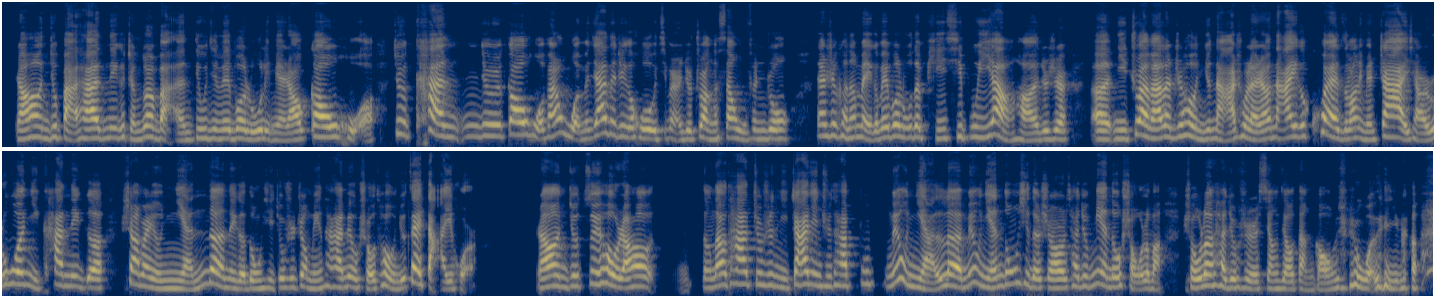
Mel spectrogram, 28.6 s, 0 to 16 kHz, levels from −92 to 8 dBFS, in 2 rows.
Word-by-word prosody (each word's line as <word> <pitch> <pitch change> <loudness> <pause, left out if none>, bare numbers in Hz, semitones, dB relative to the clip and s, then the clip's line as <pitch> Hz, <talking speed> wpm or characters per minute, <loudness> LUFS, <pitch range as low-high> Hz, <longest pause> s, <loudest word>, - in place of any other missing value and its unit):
然 220 +2 +5
后 270 +1 +4
你 235 - -8
就 270 - -4
把 - - +1
它 235 0 +6
那 240 +1 -5
个 260 - -6
整 210 -4 -7
个 270 +4 +2
碗 190 -6 -3
丢 240 +2 -6
进 230 -1 -6
微 225 0 -1
波 230 0 0
炉 210 +2 +1
里 215 - -4
面， 185 -2 -6
然 190 - +3
后 205 - +2
高 265 +3 +6
火， 425 +10 -6 0.2
就 350 - -7
看 275 -1 0
就 295 0 -3
是 285 0 0
高 320 +1 +5
火， 240 -8 -2
反 270 - +1
正 365 -3 -2
我 - - 0
们 220 +3 -11
家 335 +3 +3
的 330 -3 -6
这 275 - -7
个 250 - -2
火 240 -2 0
我 220 - +3
基 215 +1 -16
本 235 - -8
上 - - -8
就 215 - -3
转 235 +1 0
个 205 - -7
3-5 240 -4 -2
分 215 +1 -10
钟。 225 -1 -1 0.2
但 290 0 -2
是 300 - -3
可 270 - -3
能 250 +1 -3
每 255 -7 -2
个 205 - -3
微 255 - 0
波 285 +2 +2
炉 255 -2 -4
的 270 - 0
脾 235 -2 -12
气 240 +4 -10
不 265 0 -10
一 255 - -9
样 270 - +2
哈， 185 -2 -1
就 210 +2 -3
是， 210 -2 -2 0.2
呃， 215 -1 +3
你 220 +2 -5
转 315 +9 +5
完 235 0 +6
了 275 - +2
之 270 +3 -3
后 295 -3 +1
你 210 - -8
就 - - -3
拿 - - 0
出 270 +2 -4
来， 205 - +3
然 205 +2 +2
后 - - +2
拿 245 0 +1
一 - - -1
个 275 - -2
筷 375 -4 +3
子 220 - -6
往 240 +3 0
里 - - -8
面 200 0 -6
扎 265 +2 +5
一 - - -4
下， 180 -2 -3
如 240 - -2
果 315 -1 +4
你 275 -8 -8
看 290 +4 -1
那 260 -2 -5
个 220 -1 +2 0.2
上 310 - +1
面 260 -3 0
儿 - - -1
有 210 - -2 0.2
粘 200 +7 -4
的 325 -6 +4
那 220 -2 -5
个 190 -2 +2
东 205 +1 -3
西， 215 - -9
就 230 +3 -4
是 230 - -7
证 250 -1 -3
明 200 +1 -7
它 245 0 -8
还 235 - +2
没 250 - -3
有 230 - -3
熟 200 -4 -1
透， 270 -2 -1
你 195 - -8
就 220 - -1
再 345 +1 +5
打 190 - -1
一 190 - -6
会 195 - -6
儿。 - - -12 0.6
然 225 +2 +4
后 265 - +7
你 250 -3 -6
就 260 0 -3
最 305 +4 -3
后 305 -6 +5
然 220 0 +5
后 255 -1 +4 0.5
等 225 -1 -7
到 275 +3 +4
它 315 +1 +2
就 305 -1 -8
是 285 - -6
你 245 -5 -7
扎 300 +8 +4
进 290 -3 -4
去， 260 - -8
它 270 0 0
不 315 +4 -15
没 270 +9 -6
有 460 - 0
粘 190 -6 -1
了， 260 -4 +8
没 295 - -5
有 355 - -5
粘 235 +1 -2
东 315 +3 -2
西 330 - -9
的 225 -2 0
时 220 0 -3
候， 215 0 +4
它 255 - -3
就 260 0 -6
面 290 -1 -4
都 240 +1 0
熟 185 -9 -5
了 200 - -1
嘛。 185 - -4 0.2
熟 225 -1 +1
了 280 - +5
它 280 - 0
就 220 -1 -1
是 200 -4 -4
香 200 +1 -8
蕉 190 -2 -1
蛋 185 -4 -8
糕， 170 +4 -3
这 220 - -11
是 285 - -3
我 215 -6 +1
的 225 - -1
一 200 -4 -3
个 210 +1 -4
240 Hz, 365 characters per minute, -23 LUFS, 215-275 Hz, 0.6 s, 了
